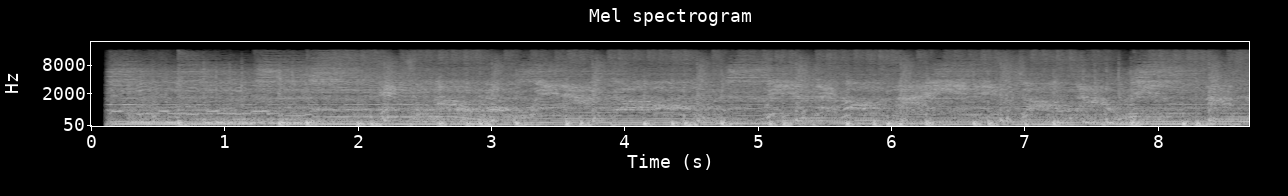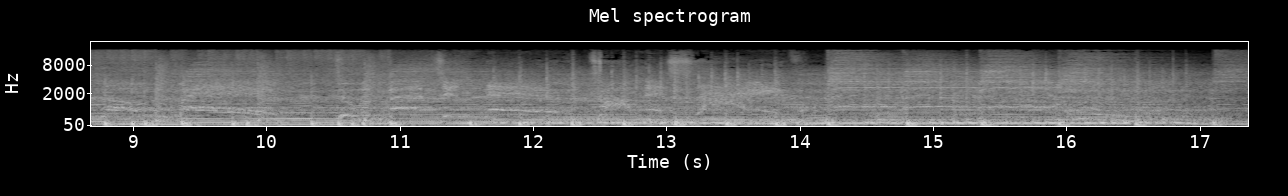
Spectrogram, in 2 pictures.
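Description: Loud, dense heavy metal music plays throughout, with thick distorted guitars, steady pounding drums and shouted vocals riding on top, never letting up, with no one talking over it.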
